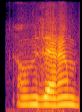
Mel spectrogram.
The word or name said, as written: Homezaram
